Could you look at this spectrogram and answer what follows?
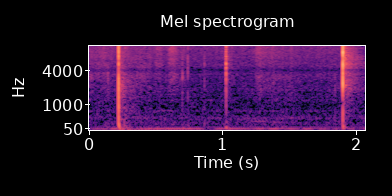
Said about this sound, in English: It's got these nice little cowboy snaps on them, so I don't have to worry about buttons breaking. You can hear the snaps. Hold on.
